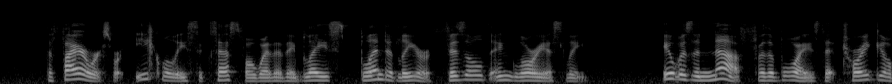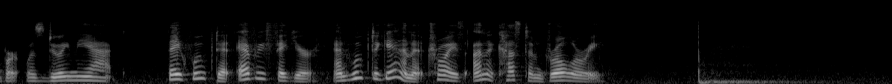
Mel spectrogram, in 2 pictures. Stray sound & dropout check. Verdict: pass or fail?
fail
